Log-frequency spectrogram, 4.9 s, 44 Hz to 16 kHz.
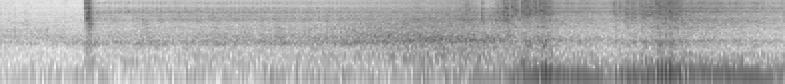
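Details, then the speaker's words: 1963 Corvette split-window V8, revived after sitting for years and switched over to electric: starts, settles quietly, then revs smoothly twice and falls back without misses or knocks; not crazy loud, normal running. "all right we're gonna start it up oh yeah yeah no no that's nothing crazy loud"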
